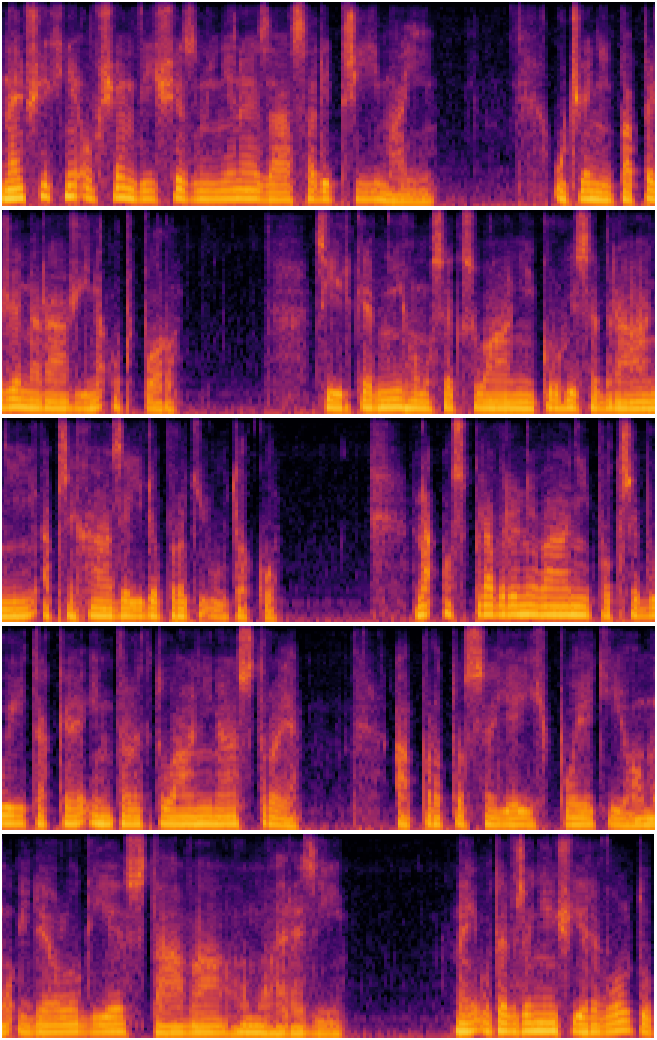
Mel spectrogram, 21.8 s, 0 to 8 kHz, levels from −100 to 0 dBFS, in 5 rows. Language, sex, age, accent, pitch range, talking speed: Czech, male, 40-59, native, 90-110 Hz, 100 wpm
